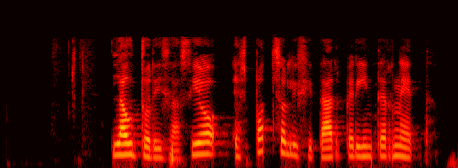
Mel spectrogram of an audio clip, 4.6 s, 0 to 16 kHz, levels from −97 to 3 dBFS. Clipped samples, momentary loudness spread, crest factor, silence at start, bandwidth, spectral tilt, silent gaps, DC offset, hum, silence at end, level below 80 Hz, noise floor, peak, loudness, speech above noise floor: under 0.1%; 11 LU; 24 dB; 0.75 s; 8 kHz; -4 dB/octave; none; under 0.1%; none; 0.45 s; -74 dBFS; -85 dBFS; -18 dBFS; -41 LUFS; 45 dB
